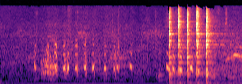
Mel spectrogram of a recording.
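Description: Meerkats give a quick run of short, soft chirps, followed by louder, harsher pulsed bursts.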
